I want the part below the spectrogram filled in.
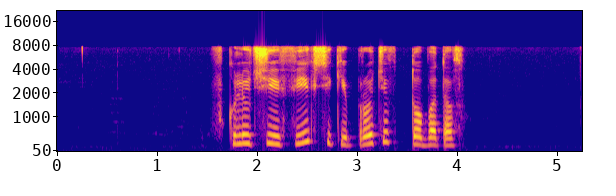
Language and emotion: Russian, neutral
